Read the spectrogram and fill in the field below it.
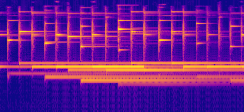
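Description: A metal glockenspiel played in a quick, steady run of bright, high-pitched strikes, each note ringing on and overlapping the next in a shimmering sustained wash, with no voices.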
